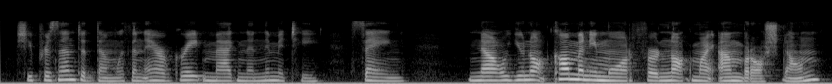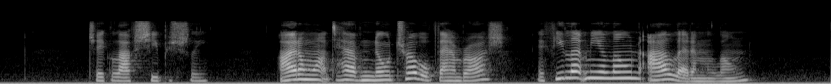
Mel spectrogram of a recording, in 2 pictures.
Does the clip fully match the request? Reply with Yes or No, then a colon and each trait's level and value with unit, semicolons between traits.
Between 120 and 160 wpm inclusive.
Yes: average, 150 wpm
